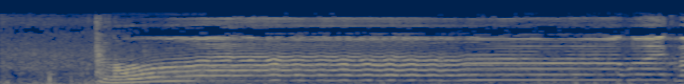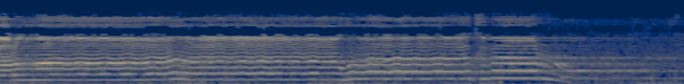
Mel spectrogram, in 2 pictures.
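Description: A man sings a long, melodic call through a loudspeaker, heard outdoors.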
